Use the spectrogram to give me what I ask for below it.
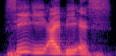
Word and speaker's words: CEIBS: We also have representation from, is it CEIBS? CEIBS. How is it pronounced? CEIBS. Thank you very much.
